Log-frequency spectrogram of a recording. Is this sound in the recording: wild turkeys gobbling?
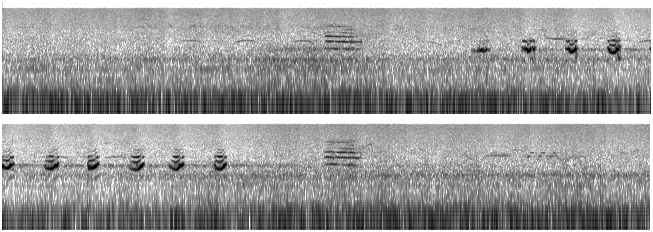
yes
